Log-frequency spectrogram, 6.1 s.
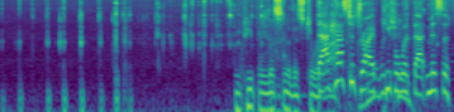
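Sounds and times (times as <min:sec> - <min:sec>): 
person chewing on a pen: 0:00.0 - 0:04.4
speech: 0:03.1 - 0:06.0.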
